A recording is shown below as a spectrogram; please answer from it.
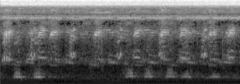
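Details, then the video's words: Night chorus of frogs, rhythmic croaks repeating roughly every half second, each with a low buzzy base and brighter upper bands, set against a constant high-pitched hiss. "FALL ASLEEP FASTER WITH FROGS 🐸 Sleep Like A Baby With The Calming Sound Of Harmonious Frog Croaking"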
